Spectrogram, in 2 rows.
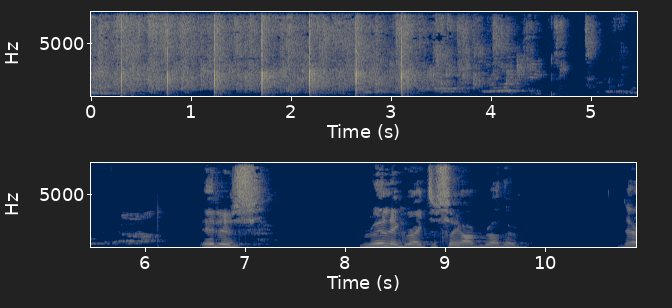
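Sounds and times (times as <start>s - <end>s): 
crowd noise: 0.0s - 4.7s
audience rhythmic clapping: 0.0s - 5.1s
speech: 6.6s - 7.2s, 8.2s - 9.9s, 10.7s - 10.9s.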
